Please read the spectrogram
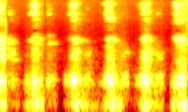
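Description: Large tailoring scissors snipping through brocade blouse fabric on a wooden table: a steady run of crunchy cuts, about two a second, as the blades work along the marked line.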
